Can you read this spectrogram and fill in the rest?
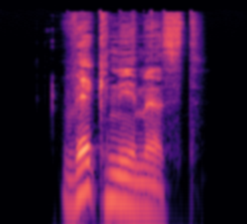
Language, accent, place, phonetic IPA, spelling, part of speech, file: German, Germany, Berlin, [ˈvɛkˌnɛːməst], wegnähmest, verb, De-wegnähmest.ogg
- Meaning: second-person singular dependent subjunctive II of wegnehmen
